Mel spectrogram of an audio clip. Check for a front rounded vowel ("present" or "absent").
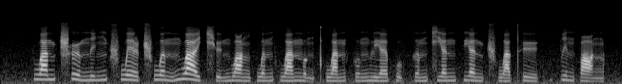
present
